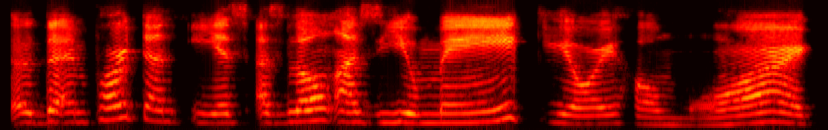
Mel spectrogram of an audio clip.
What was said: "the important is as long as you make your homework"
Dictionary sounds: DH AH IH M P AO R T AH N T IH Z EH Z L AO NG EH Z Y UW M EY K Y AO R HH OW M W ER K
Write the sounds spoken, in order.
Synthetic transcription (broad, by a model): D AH IH M P AO R T AH N T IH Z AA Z L AO NG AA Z Y UW M EY K Y AO R HH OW M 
